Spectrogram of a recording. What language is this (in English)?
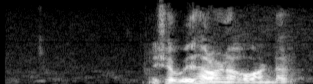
Bangla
